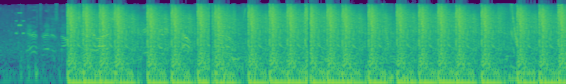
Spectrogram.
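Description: Rapid gunfire rattles loudly and without pause.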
